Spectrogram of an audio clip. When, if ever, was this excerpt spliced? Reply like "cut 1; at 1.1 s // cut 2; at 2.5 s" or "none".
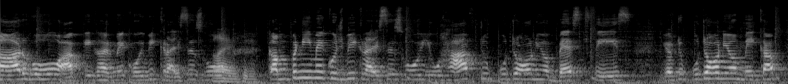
none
